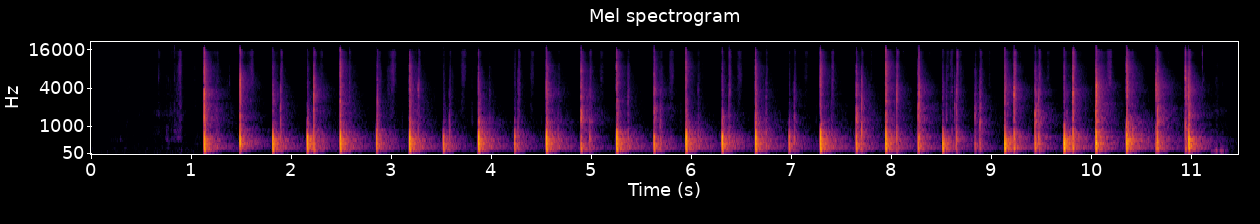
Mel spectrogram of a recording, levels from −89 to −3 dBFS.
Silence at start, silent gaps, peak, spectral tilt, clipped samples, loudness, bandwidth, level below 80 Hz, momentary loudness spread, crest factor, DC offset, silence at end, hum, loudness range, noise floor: 1.1 s; none; -4 dBFS; -5 dB/octave; under 0.1%; -32 LUFS; 17.5 kHz; -68 dBFS; 11 LU; 28 dB; under 0.1%; 0.4 s; none; 2 LU; -79 dBFS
